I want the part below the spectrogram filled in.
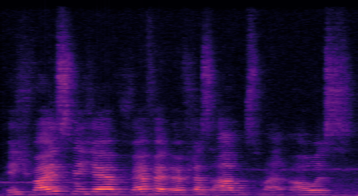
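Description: A man's voice: high-pitched, fairly even intonation, a little slow, a bit bright, voice pushed up. A man voicing a nervous, wary old farmer's wife in a tabletop role-play, hesitant and evasive, repeating words, with a disapproving manner. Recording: echoey room, distant mic, noisy.

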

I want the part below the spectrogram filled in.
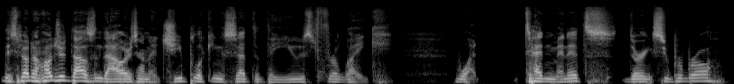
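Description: A man's voice: mid-range voice, normal speed, dry recording, clean studio sound. A man hosting a casual podcast countdown, blunt and a bit profane as he moderates his co-hosts. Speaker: podcast host running a countdown list.

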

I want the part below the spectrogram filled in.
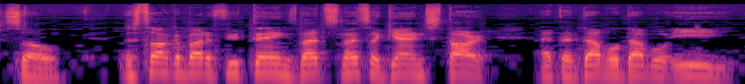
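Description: A man's voice: mid-range voice, steady tone, a little slow, husky. A man co-hosting a podcast, chatting informally through news with repeated phrases and some swearing. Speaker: podcast co-host. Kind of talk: casual wrestling news chat.

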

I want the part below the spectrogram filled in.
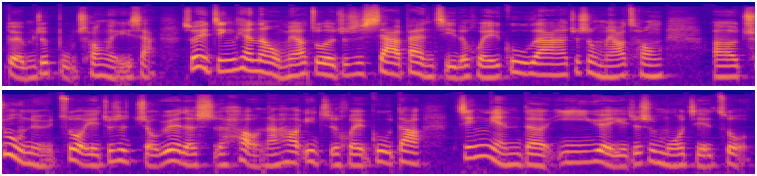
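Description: A young woman, co-hosting a podcast in casual chat, giggly and animated. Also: medium pitch. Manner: giggly, animated, quick to mimic friends. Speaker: podcast co-host.

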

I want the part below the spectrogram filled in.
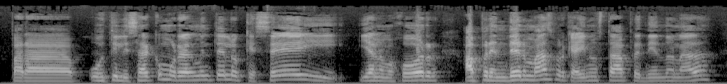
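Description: Over a noisy crowd, a high-pitched man speaks quickly. In his late twenties and from Sinaloa, he has a Mexican accent and shares his story as a guest in a loose, laughing storytelling chat, restarting phrases and acting out quotes.

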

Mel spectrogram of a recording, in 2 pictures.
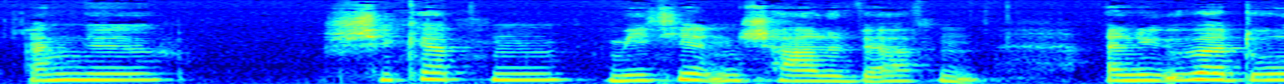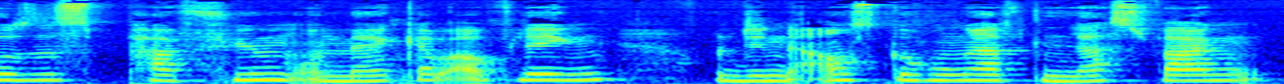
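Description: A woman reading a novel aloud for her viewers and making chatty, frank asides about the story. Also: a little high.

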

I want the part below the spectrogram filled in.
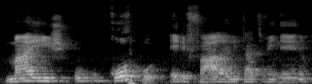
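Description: Animated Brazilian man in a roomy space. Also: medium pitch, normal speed. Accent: Brazilian Portuguese. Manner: animated, emphatic, many fillers and restarts. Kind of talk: casual podcast discussion. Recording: roomy echo.

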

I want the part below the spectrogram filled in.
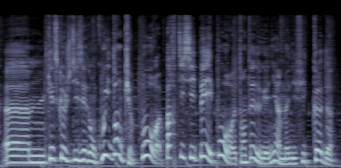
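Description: A man's voice: sits high, sing-song, moderate pace, faint music behind. A man hosting a casual tech live stream, chatty and joking, with many fillers and asides.

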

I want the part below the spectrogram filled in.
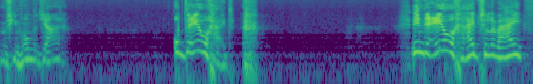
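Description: Guy preaching, pretty high voice, goes loud then real quiet, stretches out the bible quotes. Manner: impassioned, swings from loud emphatic calls to quiet low asides; drawn-out pleading delivery when quoting scripture. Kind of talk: sermon.

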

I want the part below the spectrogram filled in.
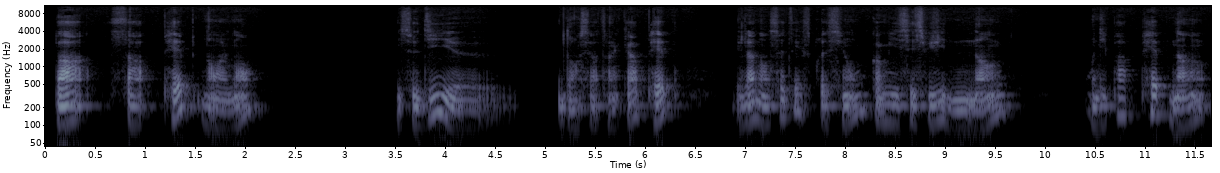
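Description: A man giving a spoken language lesson, slowly repeating words and drilling their tones. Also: on the low side, gravelly, mellow. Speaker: language teacher.

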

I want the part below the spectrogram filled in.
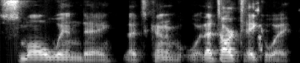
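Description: A man's voice: fairly low pitch, normal speed, a little hiss or hum. A middle-aged man hosting a podcast in casual chat, self-mocking and full of restarts. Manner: self-deprecating, stumbling restarts. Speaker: podcast host.

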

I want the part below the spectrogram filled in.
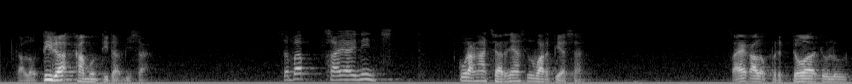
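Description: An older man preaching a sermon, jumping between loud exclamations and low asides and throwing rhetorical questions at the congregation. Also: husky. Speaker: pastor. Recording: dull lo-fi radio broadcast.

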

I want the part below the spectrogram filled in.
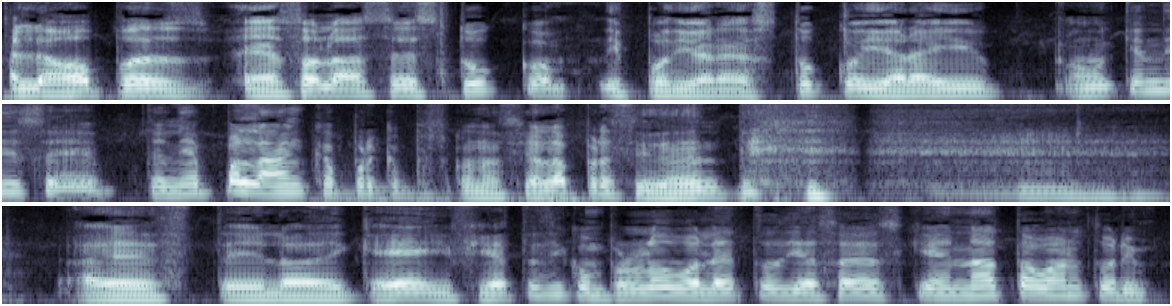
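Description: A young adult man with a fairly high voice and a northern Mexican border accent hosts a podcast, speaking a little fast in a dry recording. He tells stories casually in profane slang mixed with Chicano-style English, acting out the dialogue.

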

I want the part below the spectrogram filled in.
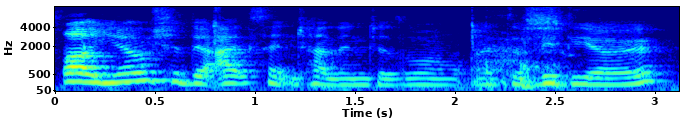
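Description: A woman's voice: medium pitch, fairly quick, a crowd in the background. A young woman co-hosting a podcast, teasing the others in playful, casual banter. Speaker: podcast co-host. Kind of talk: casual chat.

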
